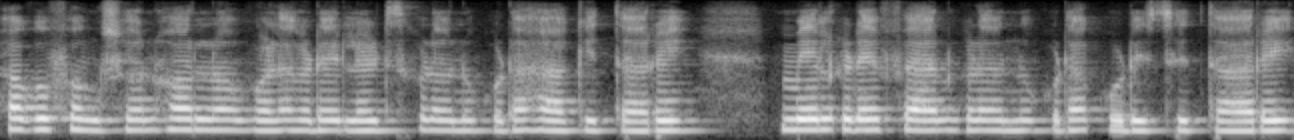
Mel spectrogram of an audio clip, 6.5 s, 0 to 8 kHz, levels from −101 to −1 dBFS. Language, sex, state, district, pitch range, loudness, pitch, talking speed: Kannada, female, Karnataka, Bidar, 210-225 Hz, -16 LUFS, 215 Hz, 130 wpm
